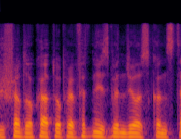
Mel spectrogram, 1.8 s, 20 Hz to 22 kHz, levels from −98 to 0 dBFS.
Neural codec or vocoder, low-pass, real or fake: codec, 16 kHz in and 24 kHz out, 0.6 kbps, FocalCodec, streaming, 2048 codes; 10.8 kHz; fake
